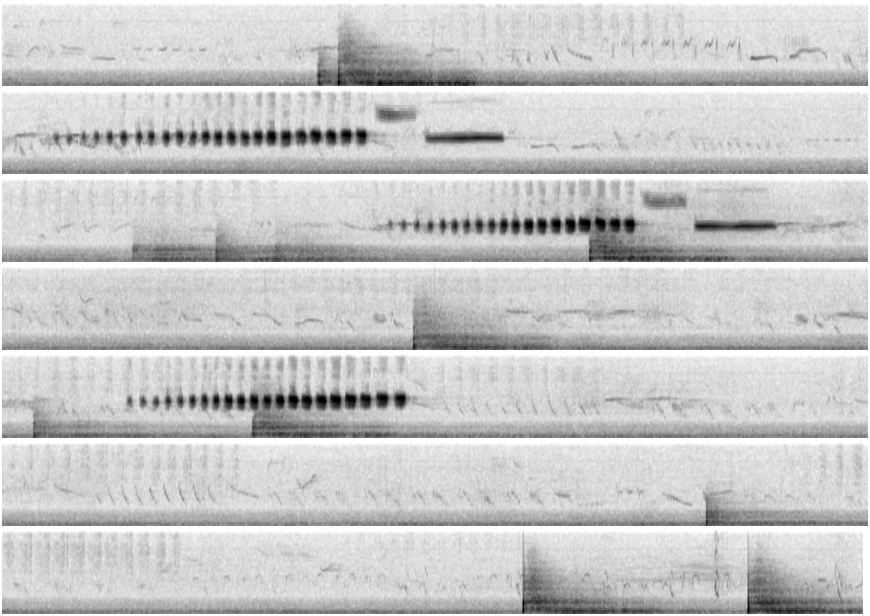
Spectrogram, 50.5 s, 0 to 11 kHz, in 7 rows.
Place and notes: Bere Regis, UK - Yellowhammer and shotguns
I went to check out this site as I had been told it had a good Nightjar population. I was greeted by a Marsh Harrier and a lovely male Yellowhammer. The recording also has a Skylark and Linnet in the background. Recorded on my Sony M10 placed directly in a parabolic reflector using the internal mics.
